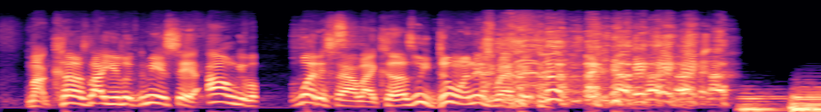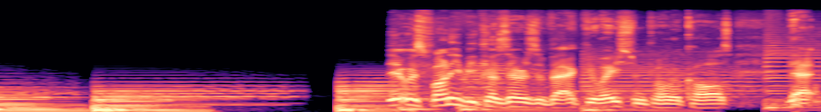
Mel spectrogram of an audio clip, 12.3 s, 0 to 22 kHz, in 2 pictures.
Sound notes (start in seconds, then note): 3.6 all laugh; 6.3 smooth hiphop music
